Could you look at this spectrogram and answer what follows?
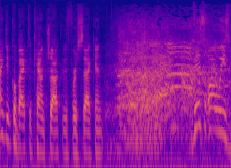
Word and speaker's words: Count Chocula: I insist that people pronounce characters from cereal boxes correctly. Count Chocula.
